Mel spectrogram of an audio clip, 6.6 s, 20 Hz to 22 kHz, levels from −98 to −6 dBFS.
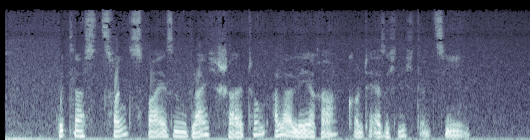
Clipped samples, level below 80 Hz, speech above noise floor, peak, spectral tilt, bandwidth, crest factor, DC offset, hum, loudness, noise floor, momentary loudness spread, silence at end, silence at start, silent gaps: under 0.1%; -30 dBFS; 22 dB; -2 dBFS; -7 dB/octave; 16.5 kHz; 14 dB; under 0.1%; none; -15 LUFS; -37 dBFS; 11 LU; 0.05 s; 0.05 s; none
